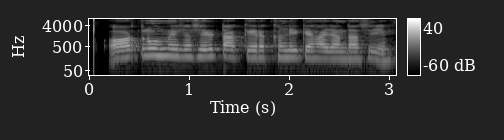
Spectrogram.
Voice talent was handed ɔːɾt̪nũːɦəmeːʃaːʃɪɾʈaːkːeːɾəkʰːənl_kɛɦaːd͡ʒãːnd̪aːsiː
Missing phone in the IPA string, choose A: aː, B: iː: B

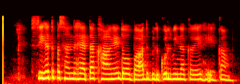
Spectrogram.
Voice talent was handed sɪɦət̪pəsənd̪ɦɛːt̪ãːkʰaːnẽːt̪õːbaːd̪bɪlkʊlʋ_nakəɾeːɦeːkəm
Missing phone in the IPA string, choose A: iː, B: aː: A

